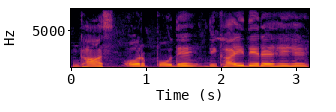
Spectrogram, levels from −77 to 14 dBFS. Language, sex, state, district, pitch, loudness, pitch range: Hindi, male, Madhya Pradesh, Dhar, 180 Hz, -15 LUFS, 150-185 Hz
